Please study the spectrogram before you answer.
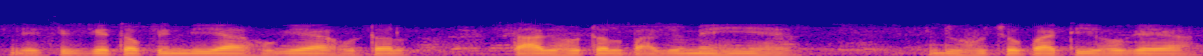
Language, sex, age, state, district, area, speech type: Hindi, male, 45-60, Bihar, Muzaffarpur, rural, spontaneous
